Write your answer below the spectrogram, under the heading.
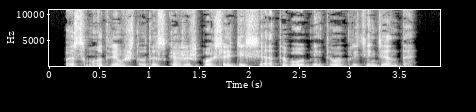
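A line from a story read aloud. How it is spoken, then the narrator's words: Quiet. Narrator (Russian): тихо произнес Эйрих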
